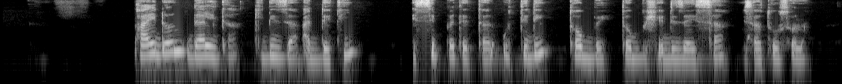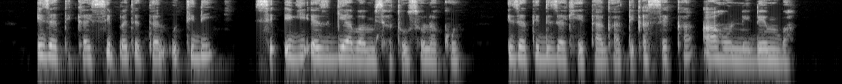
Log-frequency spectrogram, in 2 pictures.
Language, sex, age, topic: Gamo, female, 25-35, government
